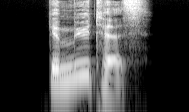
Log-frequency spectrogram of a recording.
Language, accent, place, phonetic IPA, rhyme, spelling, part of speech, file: German, Germany, Berlin, [ɡəˈmyːtəs], -yːtəs, Gemütes, noun, De-Gemütes.ogg
- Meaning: genitive of Gemüt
